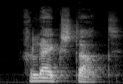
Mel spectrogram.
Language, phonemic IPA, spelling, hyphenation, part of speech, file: Dutch, /ɣəˈlɛi̯kˌstaːt/, gelijkstaat, ge‧lijk‧staat, noun, Nl-gelijkstaat.ogg
- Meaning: legal equality, legal emancipation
